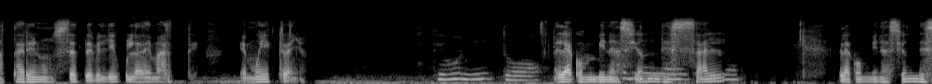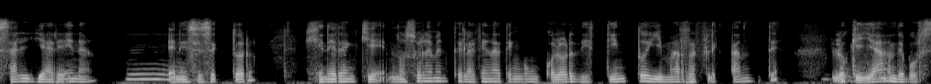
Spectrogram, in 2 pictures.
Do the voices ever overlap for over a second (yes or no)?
yes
